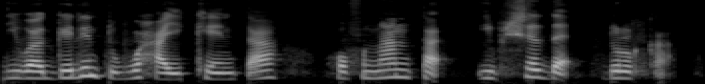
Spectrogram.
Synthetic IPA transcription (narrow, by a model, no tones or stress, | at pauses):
d̪ɪwaːɡɛlɪnt̪ʰʊwɑħɑjkʰɛːnt̪ʰaː | hɔfnaːnt̪ʰɐ | ɪbʃɐðɐ | ɖʊlkʰɐ̰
